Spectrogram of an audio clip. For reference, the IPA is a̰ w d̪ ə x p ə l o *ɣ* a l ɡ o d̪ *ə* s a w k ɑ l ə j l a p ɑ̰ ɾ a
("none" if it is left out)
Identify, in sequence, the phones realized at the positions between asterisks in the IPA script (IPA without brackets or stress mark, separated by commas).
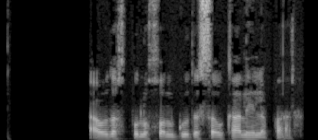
x, ə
